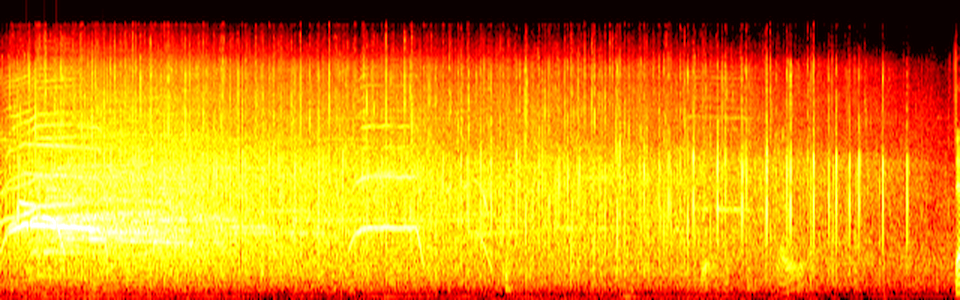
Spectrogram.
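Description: Large audience applauding and cheering, with shouting voices early and a single held whoop about five seconds in. The applause starts at once, loudest at the start, then slowly dies away to scattered separate claps near the end.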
